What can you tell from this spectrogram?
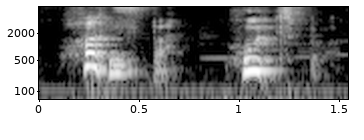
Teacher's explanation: So but in America, the accent's on the first syllable.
